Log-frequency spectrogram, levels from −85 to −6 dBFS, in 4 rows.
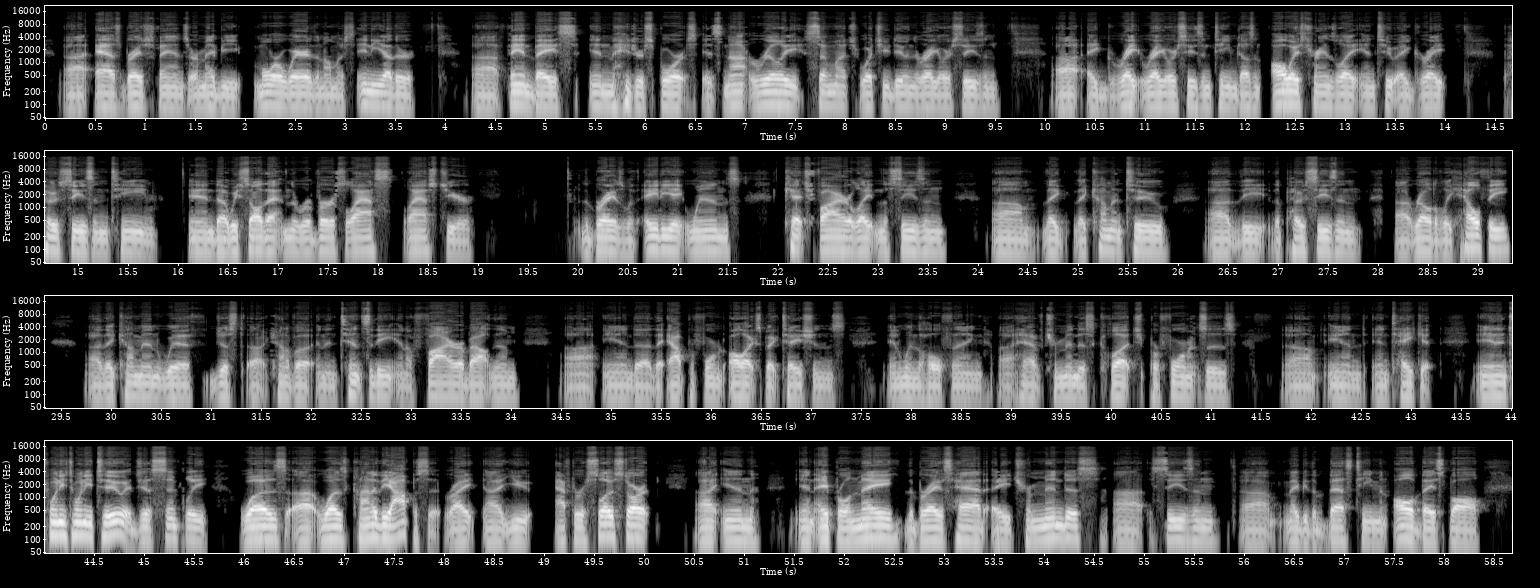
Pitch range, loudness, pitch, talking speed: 85-95 Hz, -21 LUFS, 90 Hz, 165 wpm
